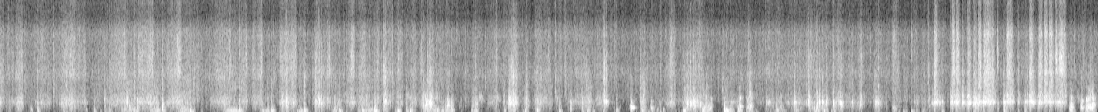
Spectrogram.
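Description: Scraping of a long straightedge drawn over wet cement plaster, with irregular knocks and clatters of the tool and of footsteps on the scaffold boards; the scraping grows loudest near the end.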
